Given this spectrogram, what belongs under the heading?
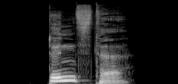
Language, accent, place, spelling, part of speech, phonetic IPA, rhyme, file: German, Germany, Berlin, dünnste, adjective, [ˈdʏnstə], -ʏnstə, De-dünnste.ogg
- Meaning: inflection of dünn: 1. strong/mixed nominative/accusative feminine singular superlative degree 2. strong nominative/accusative plural superlative degree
